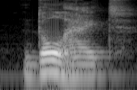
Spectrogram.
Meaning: 1. madness, insanity 2. mental craziness, folly 3. any strong, even excessive emotional state: extasis 4. any strong, even excessive emotional state: passion
- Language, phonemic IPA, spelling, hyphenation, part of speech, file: Dutch, /ˈdɔl.ɦɛi̯t/, dolheid, dol‧heid, noun, Nl-dolheid.ogg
